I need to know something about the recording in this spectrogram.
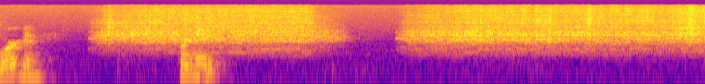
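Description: A small wheeled robot's electric motors whir as it moves on a tile floor.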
